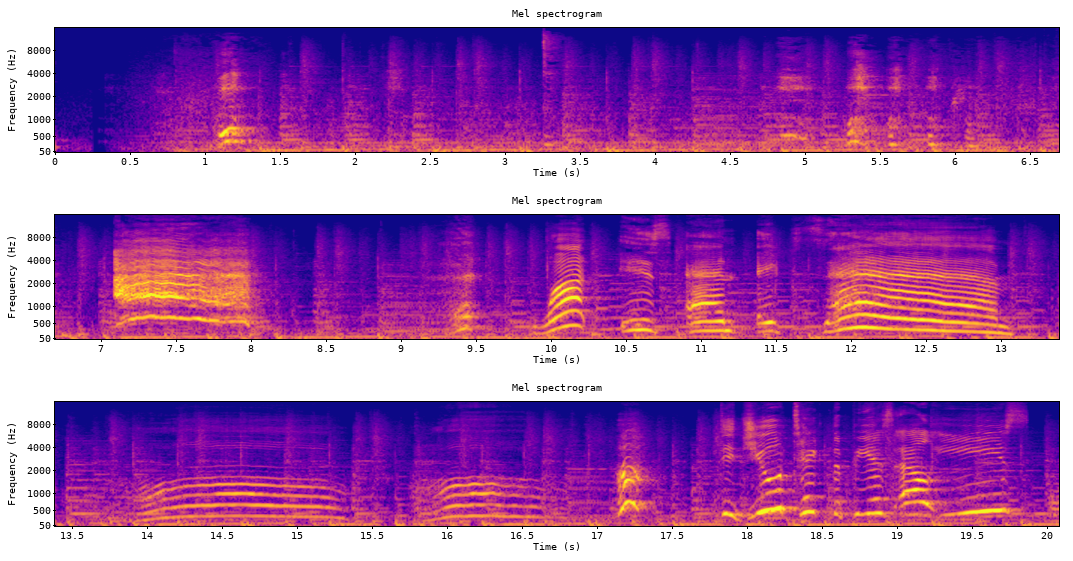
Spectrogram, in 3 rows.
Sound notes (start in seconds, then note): 7.0 screams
